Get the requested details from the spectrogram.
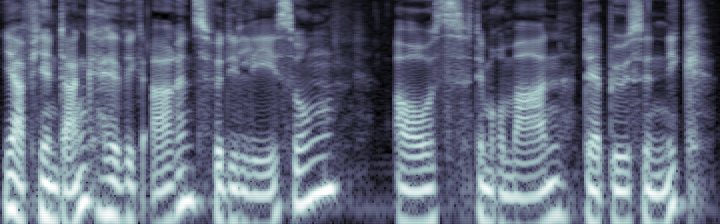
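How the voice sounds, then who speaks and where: Brief: male radio interviewer, lowish voice, calm questions, dry studio. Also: no room sound. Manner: measured, thoughtful questions.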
